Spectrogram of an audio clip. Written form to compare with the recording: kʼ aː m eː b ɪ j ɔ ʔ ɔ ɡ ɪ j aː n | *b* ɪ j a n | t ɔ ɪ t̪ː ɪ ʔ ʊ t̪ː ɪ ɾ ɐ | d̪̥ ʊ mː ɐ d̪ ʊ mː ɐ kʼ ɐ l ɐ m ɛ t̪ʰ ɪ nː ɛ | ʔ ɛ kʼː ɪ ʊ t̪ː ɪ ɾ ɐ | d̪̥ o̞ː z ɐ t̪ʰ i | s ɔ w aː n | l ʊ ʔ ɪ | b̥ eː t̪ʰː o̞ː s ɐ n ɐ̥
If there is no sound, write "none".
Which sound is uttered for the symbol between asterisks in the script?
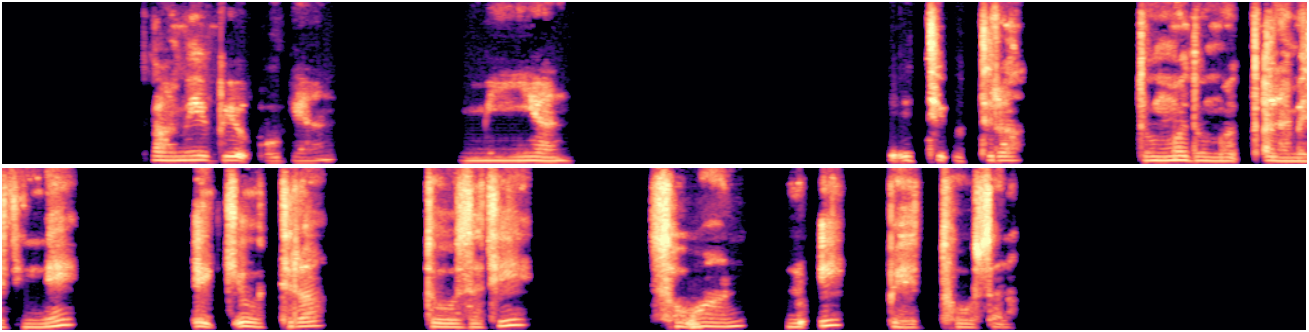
m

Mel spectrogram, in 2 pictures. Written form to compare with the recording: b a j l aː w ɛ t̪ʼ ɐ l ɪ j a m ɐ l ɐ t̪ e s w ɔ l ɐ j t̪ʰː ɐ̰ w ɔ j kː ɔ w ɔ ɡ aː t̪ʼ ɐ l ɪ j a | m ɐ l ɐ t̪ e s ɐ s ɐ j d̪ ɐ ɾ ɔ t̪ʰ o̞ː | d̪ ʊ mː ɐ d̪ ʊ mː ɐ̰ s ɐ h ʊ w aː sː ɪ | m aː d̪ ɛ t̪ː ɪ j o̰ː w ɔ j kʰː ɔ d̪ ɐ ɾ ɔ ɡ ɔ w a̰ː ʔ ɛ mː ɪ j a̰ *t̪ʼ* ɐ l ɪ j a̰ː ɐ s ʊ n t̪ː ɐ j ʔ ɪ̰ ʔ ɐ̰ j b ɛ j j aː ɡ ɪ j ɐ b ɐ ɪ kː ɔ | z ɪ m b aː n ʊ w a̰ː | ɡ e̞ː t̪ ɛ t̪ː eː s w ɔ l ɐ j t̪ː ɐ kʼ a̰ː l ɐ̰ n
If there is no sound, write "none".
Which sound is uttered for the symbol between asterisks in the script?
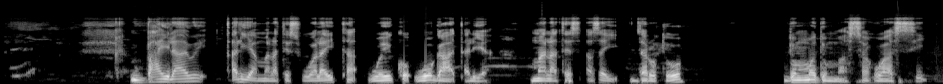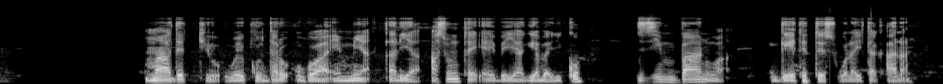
t̪ʼ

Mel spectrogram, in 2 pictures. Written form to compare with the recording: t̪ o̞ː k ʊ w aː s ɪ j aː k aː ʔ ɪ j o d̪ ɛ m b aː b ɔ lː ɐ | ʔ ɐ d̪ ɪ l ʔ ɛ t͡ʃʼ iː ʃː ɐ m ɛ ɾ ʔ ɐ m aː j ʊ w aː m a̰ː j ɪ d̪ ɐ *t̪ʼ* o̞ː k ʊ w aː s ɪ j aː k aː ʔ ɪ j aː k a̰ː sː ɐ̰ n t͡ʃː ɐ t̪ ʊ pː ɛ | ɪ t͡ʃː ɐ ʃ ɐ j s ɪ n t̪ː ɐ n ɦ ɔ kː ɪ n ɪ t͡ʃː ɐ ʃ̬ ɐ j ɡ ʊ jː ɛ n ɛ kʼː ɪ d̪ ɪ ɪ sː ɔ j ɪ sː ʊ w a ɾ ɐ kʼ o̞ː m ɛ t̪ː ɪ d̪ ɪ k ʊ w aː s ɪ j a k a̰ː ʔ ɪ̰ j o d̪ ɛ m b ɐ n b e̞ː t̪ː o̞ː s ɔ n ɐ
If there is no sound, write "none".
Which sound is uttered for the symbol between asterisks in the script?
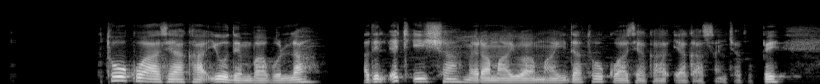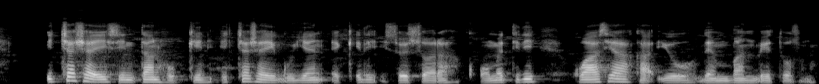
t̪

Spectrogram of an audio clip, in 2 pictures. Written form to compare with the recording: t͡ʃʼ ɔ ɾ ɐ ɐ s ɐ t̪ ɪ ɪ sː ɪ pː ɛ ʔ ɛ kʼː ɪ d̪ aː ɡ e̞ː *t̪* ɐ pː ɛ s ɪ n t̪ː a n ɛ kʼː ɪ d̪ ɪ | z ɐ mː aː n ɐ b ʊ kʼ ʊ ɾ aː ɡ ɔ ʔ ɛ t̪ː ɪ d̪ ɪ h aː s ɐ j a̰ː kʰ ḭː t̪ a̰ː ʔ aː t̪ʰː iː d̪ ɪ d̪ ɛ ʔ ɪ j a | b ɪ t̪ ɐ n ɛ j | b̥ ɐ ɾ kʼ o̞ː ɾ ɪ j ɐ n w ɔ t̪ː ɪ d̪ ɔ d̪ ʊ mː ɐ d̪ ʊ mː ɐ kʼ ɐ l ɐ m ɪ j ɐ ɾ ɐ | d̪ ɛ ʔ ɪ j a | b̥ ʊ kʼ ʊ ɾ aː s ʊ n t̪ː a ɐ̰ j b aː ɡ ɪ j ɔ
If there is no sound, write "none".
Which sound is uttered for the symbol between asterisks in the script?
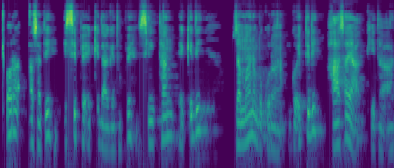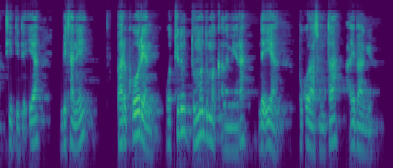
t̪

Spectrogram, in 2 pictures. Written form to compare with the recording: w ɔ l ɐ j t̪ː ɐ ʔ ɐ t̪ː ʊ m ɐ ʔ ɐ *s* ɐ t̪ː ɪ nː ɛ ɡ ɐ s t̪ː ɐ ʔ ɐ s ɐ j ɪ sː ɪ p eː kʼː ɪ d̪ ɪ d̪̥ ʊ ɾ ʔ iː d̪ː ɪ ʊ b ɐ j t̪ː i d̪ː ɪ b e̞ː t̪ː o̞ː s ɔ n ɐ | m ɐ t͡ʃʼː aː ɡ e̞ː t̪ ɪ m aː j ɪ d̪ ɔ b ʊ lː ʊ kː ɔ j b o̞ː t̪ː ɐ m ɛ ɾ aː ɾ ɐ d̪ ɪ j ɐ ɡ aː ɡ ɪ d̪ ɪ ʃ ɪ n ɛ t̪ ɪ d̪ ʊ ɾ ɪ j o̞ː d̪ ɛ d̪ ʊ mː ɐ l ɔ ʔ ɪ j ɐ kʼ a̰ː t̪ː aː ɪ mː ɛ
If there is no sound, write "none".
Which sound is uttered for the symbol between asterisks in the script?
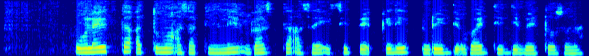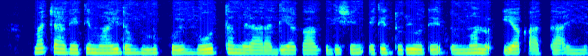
s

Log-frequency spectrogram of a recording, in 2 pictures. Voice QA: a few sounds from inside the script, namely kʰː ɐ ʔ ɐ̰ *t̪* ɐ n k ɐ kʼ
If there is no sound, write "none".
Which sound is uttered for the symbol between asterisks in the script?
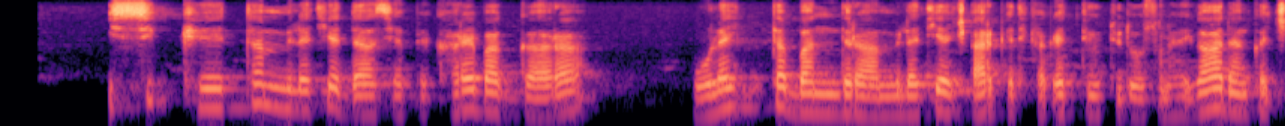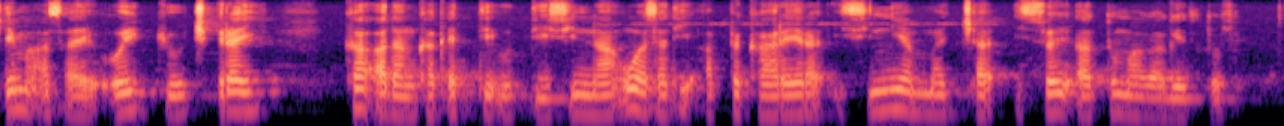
d̪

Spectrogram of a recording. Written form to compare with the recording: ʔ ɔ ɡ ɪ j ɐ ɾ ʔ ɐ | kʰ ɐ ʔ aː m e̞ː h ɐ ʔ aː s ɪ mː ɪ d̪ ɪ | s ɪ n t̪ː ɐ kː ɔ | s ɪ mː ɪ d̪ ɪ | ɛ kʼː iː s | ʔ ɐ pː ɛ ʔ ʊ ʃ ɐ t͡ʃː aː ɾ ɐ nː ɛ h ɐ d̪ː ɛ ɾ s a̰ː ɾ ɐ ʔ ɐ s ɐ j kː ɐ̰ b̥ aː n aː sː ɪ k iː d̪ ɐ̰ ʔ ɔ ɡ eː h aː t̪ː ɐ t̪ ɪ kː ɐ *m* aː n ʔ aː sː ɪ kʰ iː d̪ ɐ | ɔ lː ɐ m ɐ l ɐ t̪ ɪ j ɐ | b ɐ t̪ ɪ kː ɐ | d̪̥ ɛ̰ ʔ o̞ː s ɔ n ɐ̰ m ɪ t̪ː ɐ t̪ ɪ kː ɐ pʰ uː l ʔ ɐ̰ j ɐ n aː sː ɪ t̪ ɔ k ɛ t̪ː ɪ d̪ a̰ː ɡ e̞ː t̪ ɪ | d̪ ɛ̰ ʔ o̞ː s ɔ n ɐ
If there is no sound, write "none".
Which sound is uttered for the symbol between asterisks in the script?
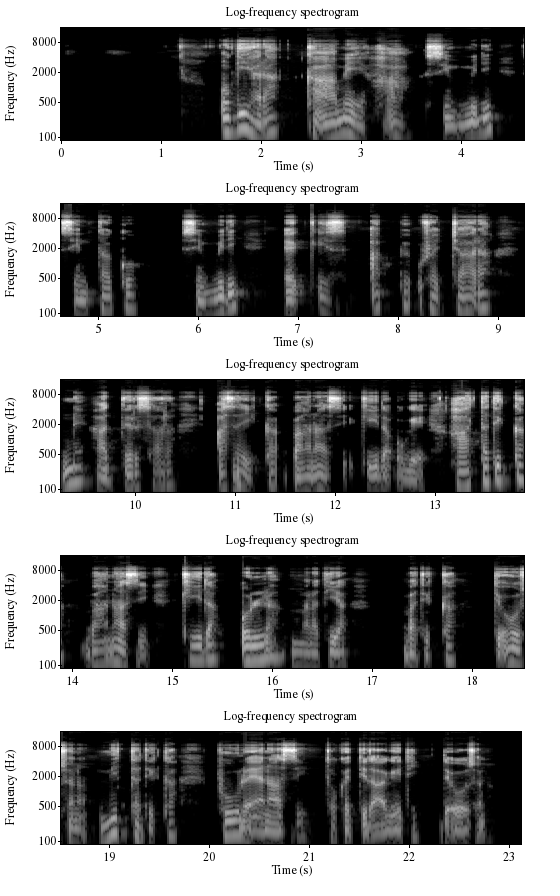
b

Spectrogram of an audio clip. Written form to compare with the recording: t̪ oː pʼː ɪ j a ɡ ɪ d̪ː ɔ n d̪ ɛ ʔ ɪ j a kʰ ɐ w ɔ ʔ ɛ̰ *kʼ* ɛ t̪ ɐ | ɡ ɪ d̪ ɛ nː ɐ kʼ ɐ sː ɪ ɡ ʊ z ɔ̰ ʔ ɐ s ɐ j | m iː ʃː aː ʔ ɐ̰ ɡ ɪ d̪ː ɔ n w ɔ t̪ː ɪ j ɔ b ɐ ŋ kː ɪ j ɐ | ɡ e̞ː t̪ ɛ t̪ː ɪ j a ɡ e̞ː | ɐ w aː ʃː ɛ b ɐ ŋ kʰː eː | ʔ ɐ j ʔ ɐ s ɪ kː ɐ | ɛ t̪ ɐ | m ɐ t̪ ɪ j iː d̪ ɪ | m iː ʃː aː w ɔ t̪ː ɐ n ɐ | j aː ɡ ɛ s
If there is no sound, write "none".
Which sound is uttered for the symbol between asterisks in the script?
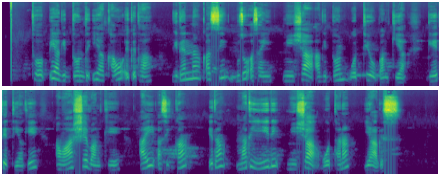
kʼ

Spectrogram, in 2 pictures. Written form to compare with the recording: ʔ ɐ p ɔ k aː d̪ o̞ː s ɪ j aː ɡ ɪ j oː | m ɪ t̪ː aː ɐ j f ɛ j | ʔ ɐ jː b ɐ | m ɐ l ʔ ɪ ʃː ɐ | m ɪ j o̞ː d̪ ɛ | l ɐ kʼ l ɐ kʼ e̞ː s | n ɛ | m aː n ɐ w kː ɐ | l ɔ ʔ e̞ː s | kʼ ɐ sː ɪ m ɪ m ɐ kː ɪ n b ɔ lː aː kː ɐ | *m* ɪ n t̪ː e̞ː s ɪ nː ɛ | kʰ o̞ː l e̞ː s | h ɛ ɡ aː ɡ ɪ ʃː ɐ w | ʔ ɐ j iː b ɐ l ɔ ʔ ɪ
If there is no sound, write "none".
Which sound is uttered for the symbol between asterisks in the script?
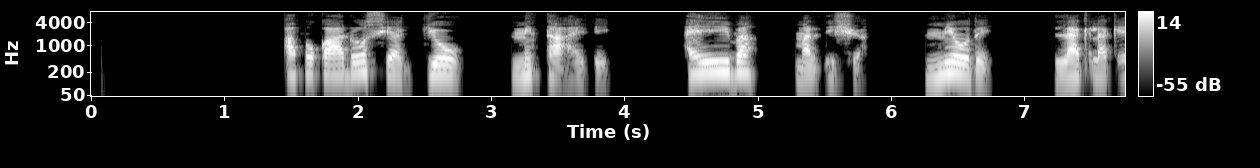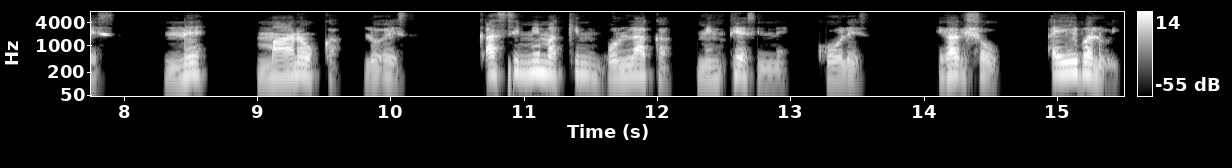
m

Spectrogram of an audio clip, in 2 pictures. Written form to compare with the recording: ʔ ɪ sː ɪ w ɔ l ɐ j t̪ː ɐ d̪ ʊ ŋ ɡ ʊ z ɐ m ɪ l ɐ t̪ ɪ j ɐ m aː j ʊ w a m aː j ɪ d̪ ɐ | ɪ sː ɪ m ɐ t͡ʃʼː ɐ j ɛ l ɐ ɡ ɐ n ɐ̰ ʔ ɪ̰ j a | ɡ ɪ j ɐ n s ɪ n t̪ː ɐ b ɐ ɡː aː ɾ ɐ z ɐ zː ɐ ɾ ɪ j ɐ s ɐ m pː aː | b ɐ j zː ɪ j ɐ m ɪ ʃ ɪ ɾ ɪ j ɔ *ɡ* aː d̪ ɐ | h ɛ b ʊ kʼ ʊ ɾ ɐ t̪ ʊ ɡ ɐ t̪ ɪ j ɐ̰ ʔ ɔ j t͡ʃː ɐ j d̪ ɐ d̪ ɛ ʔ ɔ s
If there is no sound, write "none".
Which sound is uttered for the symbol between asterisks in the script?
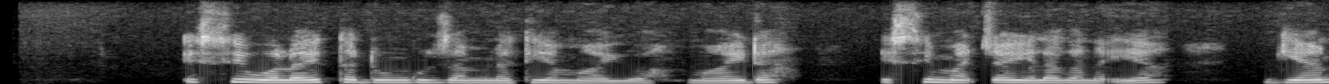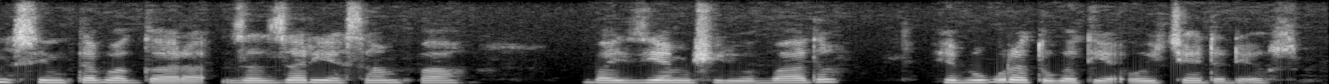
b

